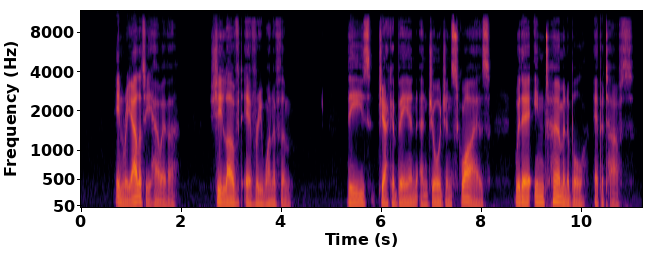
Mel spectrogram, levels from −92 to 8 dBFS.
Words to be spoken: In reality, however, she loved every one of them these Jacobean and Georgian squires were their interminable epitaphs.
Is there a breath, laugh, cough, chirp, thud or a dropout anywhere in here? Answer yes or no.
no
